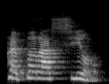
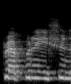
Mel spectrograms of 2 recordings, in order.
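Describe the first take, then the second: First: It is said with French pronunciation. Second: It is said with English pronunciation. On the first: "In French, it's the same, same spelling, ... but we call it préparation" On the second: "preparation is an English word"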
